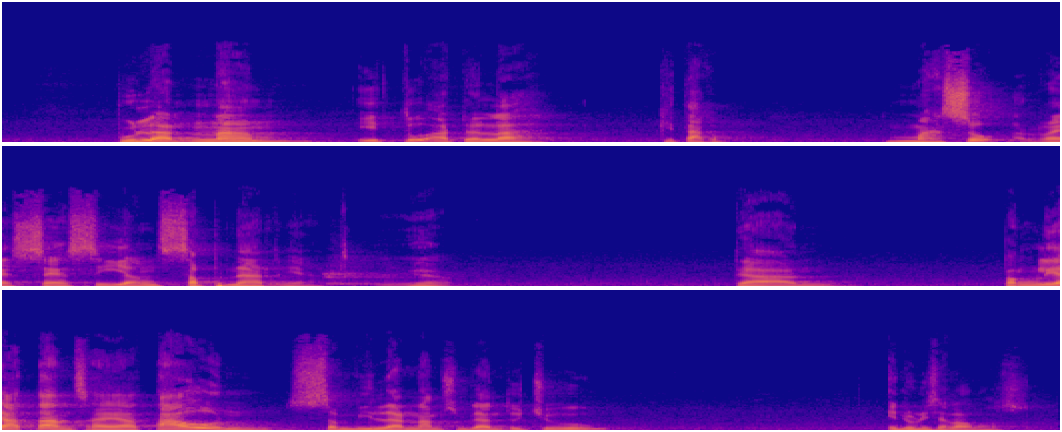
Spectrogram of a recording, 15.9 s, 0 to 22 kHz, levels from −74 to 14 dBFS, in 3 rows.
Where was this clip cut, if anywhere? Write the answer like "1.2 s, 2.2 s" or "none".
none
